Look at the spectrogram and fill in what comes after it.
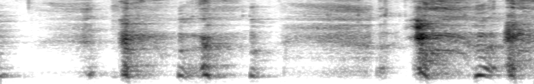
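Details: Woman coughing throughout a spoken rant: a run of short, dry cough bursts with a breath drawn in between, followed by more coughs.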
